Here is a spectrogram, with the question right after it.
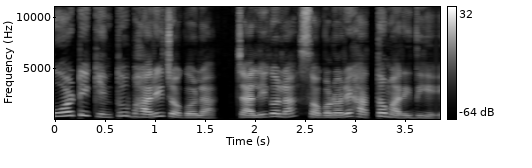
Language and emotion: Odia, neutral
